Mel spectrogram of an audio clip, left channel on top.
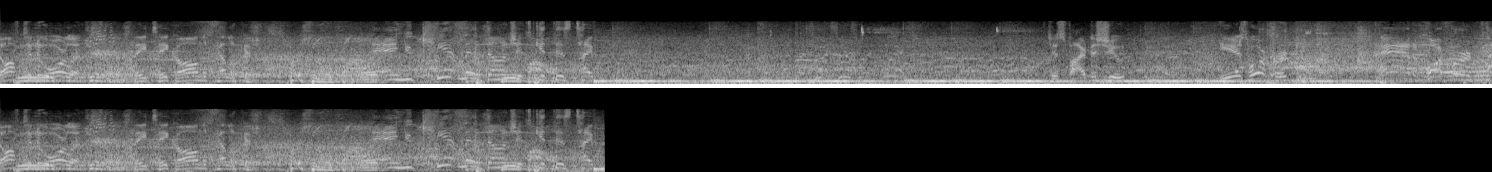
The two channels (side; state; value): right; drops out; at 6.1 s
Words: to New Orleans as they take on the Pelicans. Personal foul. And you can't let Doncic get this type. Just 5 to shoot. Here's Horford. And Horford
